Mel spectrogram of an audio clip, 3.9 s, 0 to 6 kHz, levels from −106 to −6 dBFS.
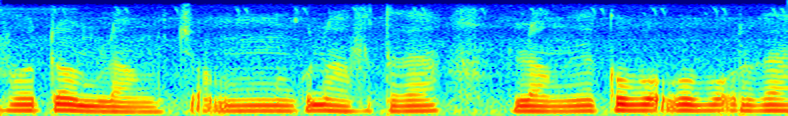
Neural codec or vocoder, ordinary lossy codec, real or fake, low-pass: none; none; real; 5.4 kHz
